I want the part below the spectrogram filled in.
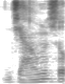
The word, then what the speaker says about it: Jaymes: And I'm James Selvis. Actually, it's James, that's J-A-M-E-S, but for me, I prefer the J-A-Y-M-E-S. Some people pronounce it as James or whatever.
